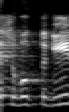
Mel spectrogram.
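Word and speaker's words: Sabuktigin: his name is सुबुक्तगीन जी बोलेंगे सुबुक्तगीन लिखेंगे सुति गिन याद रखले स्पेलिंग के लिए इसके सुति गिन उसने कहा राजा साहब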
